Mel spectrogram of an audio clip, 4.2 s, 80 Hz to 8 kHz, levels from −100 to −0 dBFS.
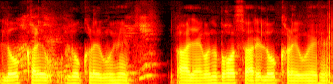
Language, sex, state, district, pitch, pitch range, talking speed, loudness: Hindi, male, Bihar, West Champaran, 110 Hz, 110-115 Hz, 200 wpm, -19 LUFS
